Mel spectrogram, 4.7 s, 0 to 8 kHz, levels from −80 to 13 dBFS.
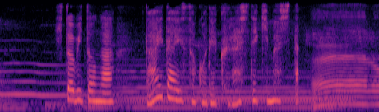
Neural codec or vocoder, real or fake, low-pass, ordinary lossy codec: none; real; 7.2 kHz; none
